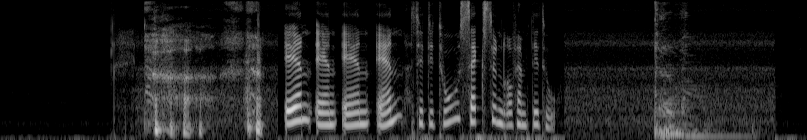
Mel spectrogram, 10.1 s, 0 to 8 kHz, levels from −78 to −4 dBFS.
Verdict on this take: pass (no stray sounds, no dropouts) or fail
fail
